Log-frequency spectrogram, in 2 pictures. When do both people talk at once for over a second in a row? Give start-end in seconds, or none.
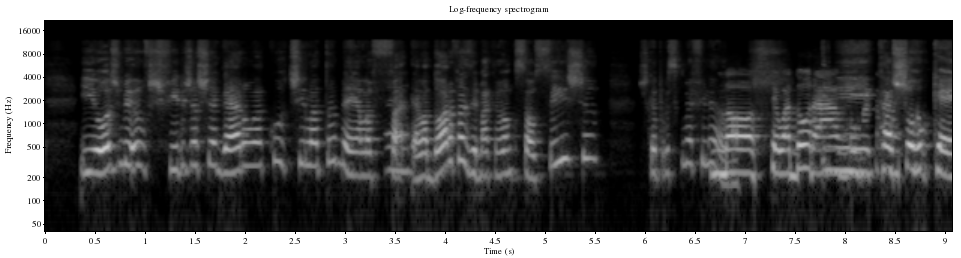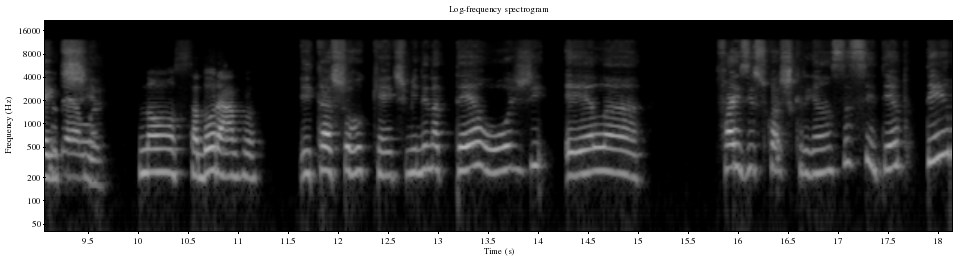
7.8-9.6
